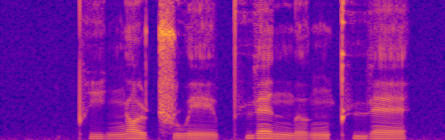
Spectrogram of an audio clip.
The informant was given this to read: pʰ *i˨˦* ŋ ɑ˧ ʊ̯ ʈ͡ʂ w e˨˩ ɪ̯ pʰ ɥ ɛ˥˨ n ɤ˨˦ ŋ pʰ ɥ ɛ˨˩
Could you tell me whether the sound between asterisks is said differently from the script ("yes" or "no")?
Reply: no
